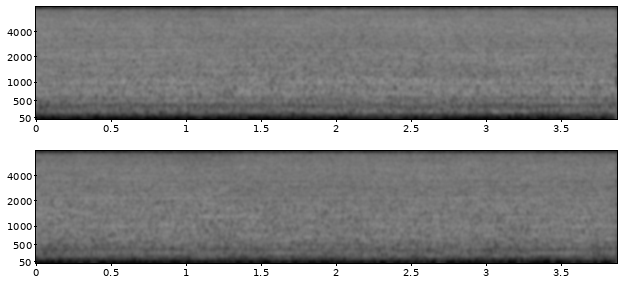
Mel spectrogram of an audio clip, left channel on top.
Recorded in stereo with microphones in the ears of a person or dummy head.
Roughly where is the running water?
Left.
